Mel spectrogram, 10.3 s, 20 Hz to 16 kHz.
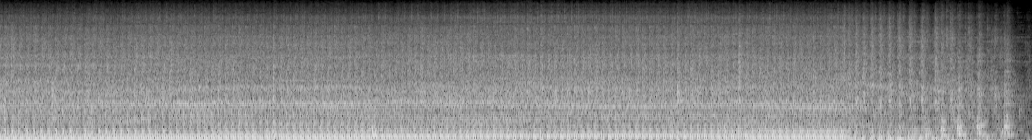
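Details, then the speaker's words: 2008 Husqvarna LTH1538 lawn tractor, mower deck running, then shut off: steady even hum, smooth deck, no scraping or knocking, winding down at shutoff. The blades were not seized; after engaging twice they spin and sound good. "the blades aren't seized so it just needed you know two times to slam them and then they start spinning they sound good"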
